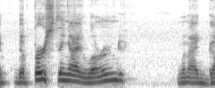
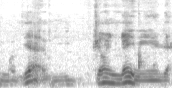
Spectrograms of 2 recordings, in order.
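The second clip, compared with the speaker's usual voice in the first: meek reply; 10 semitones lower, 17 dB quieter than usual. Retold or imitated. Recruits answering meekly.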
